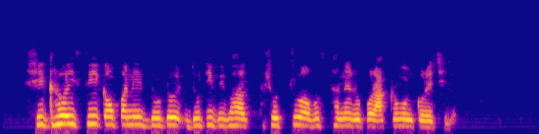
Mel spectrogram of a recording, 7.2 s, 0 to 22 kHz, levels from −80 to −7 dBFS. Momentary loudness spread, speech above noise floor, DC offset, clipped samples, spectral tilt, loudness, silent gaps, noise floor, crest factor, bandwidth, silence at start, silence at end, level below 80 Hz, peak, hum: 10 LU; 56 dB; under 0.1%; under 0.1%; -11.5 dB/octave; -18 LUFS; none; -73 dBFS; 16 dB; 5.2 kHz; 0.45 s; 1.15 s; -60 dBFS; -2 dBFS; none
